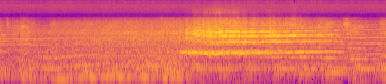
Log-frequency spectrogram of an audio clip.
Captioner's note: tires squealing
